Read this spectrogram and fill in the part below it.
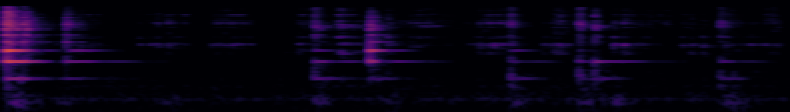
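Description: Whisk clinking against a bowl while stirring baking powder, baking soda and cinnamon for keto scones, a handful of sharp, bright taps in short irregular bursts with quiet gaps between.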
